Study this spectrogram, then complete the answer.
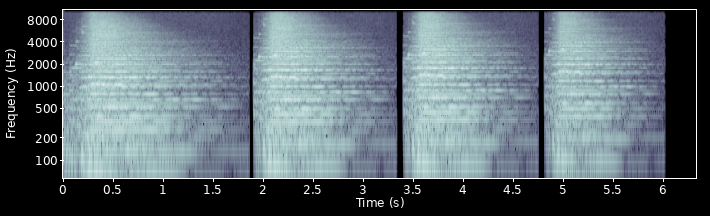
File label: brass up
